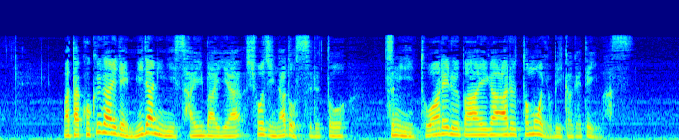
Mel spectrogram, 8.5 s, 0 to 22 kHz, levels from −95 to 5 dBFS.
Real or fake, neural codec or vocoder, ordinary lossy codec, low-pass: real; none; none; none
